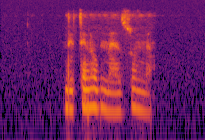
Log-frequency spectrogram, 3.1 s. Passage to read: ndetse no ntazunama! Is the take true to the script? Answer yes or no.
yes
